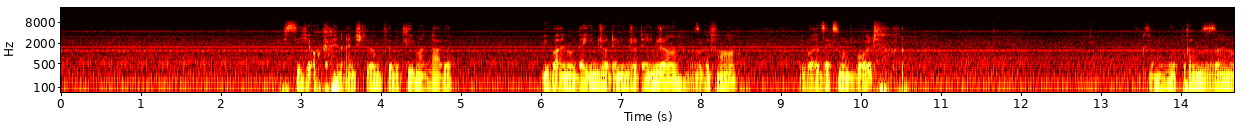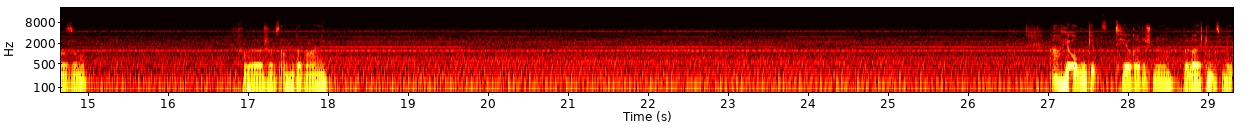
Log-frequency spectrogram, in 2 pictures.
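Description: A locomotive engine hums steadily.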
